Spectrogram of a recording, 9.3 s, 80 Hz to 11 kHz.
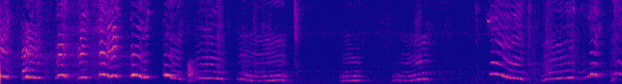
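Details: Five-and-a-half-week-old male F1b Goldendoodle puppies crying indoors as female littermates play with children. High, wavering whimpers, some sliding down in pitch, come in quick runs with brief silent pauses between.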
